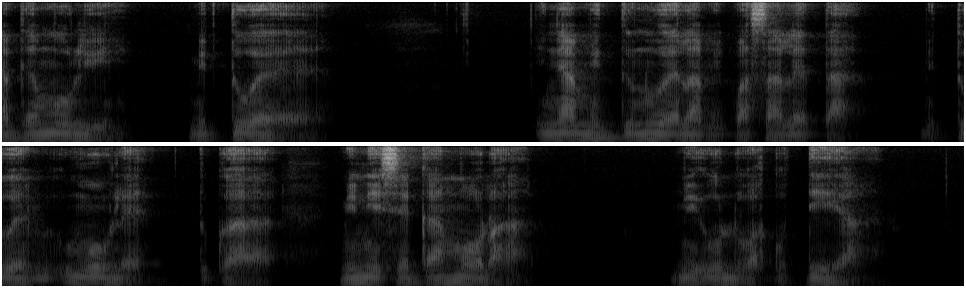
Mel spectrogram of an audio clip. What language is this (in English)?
Wemale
